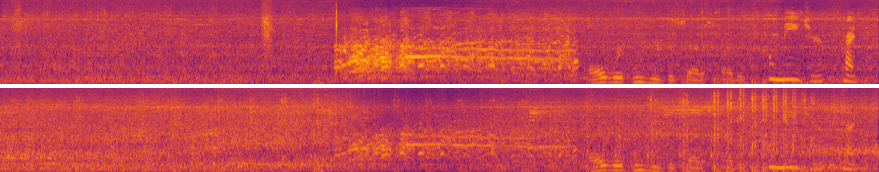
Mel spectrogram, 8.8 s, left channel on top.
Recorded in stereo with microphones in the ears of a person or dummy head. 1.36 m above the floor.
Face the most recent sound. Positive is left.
turn(degrees=40)  # may be behind; listen again after turning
